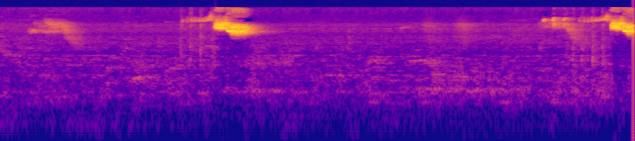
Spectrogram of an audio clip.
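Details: Blue-black grassquit placed outdoors on a Tuesday afternoon around a quarter past five: two loud, high, buzzy song bursts about four seconds apart, with softer faint chirps and low rural background noise.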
